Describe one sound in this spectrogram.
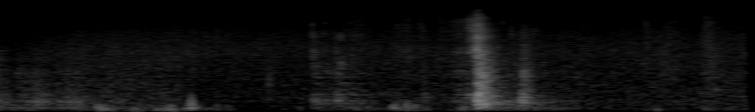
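Metal snips crunch as they cut sheet metal.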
